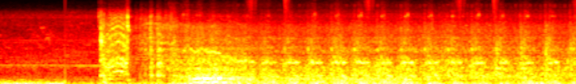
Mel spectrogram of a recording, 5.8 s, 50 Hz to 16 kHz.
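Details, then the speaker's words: 2002 Cadillac Escalade started after five years sitting in a barn, after a blown 20 A ECM fuse was replaced: starter whirr, then the engine catches into an uneven, lumpy, wavering idle, running rough. "obviously it's running like crap but the last time this thing passed the safety inspection was in 2015"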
